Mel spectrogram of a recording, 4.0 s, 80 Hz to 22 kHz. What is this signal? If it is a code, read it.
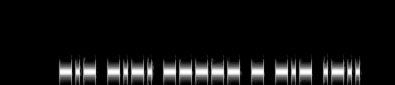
Morse code, heard as a keyed tone, about 30 wpm, 700 Hz. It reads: KC0TKL
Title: USA Call Signs - 6 Characters - 30wpm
